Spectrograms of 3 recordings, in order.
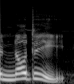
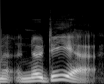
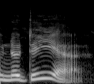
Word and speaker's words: Nodia: Hello, Noddy or Nodi. Hello, Nodi. Can you please say my name, Nodia? Hello, Nodia. And also goodbye to Nodia because I'm going now.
